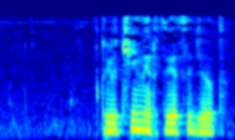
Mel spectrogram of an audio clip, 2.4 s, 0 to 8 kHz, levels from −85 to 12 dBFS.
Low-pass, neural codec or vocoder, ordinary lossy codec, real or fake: 7.2 kHz; none; MP3, 24 kbps; real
